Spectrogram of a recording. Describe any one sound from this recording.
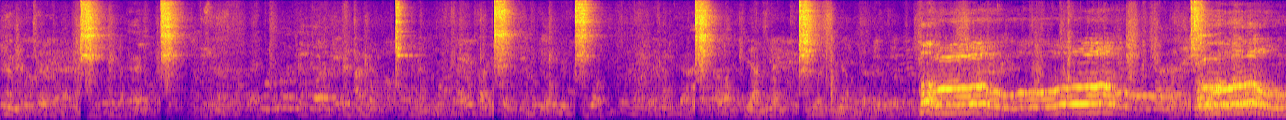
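Wooden sticks strike together with sharp clacks.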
